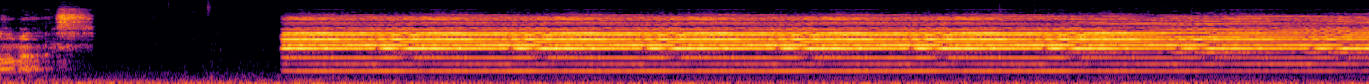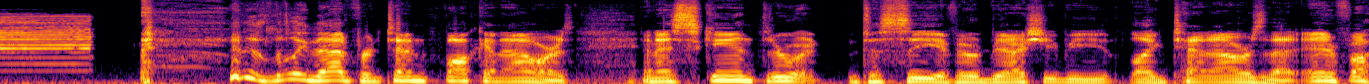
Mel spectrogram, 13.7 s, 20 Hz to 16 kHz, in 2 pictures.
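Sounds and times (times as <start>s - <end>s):
loud harsh air horn blaring: 1.4s - 7.3s
speech: 8.3s - 13.6s.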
